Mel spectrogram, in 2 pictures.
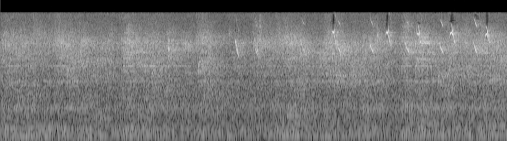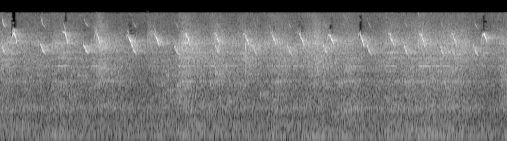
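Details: Black redstart calling at its nest in Portugal, filmed daily until the chicks fledge: many short, very high notes that start faint and grow into a dense, quick, uneven series in the second half, over steady background hiss.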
